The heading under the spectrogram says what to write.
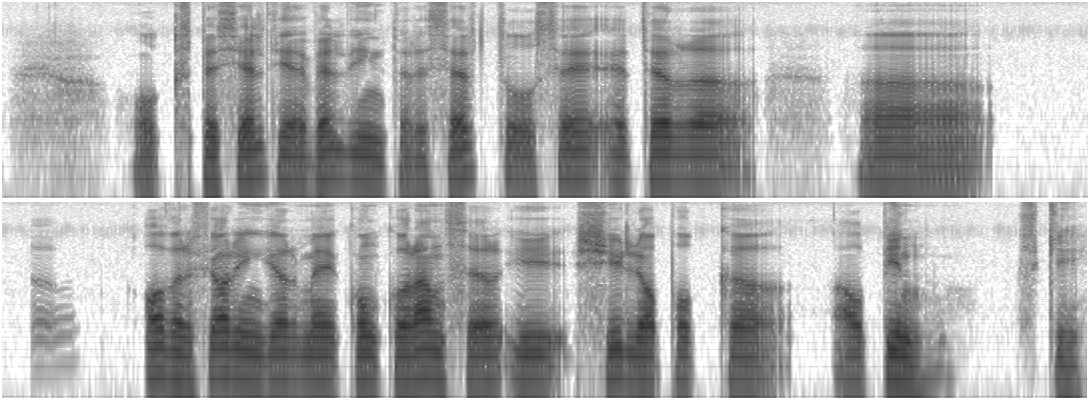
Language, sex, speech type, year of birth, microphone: Norwegian, male, spontaneous, 1958, Sennheiser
